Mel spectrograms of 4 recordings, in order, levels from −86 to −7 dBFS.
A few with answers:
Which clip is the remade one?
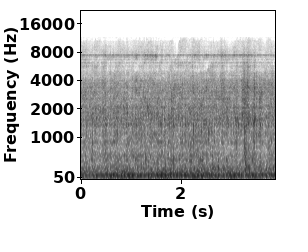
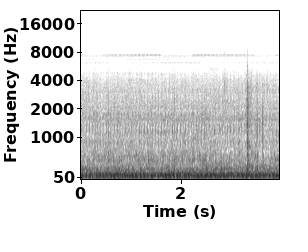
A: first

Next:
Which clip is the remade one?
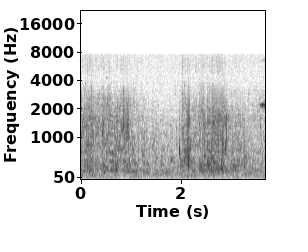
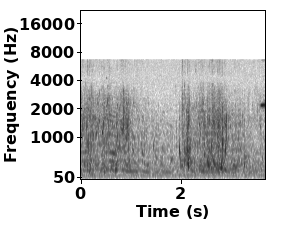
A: first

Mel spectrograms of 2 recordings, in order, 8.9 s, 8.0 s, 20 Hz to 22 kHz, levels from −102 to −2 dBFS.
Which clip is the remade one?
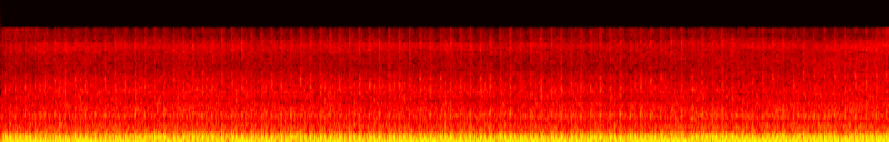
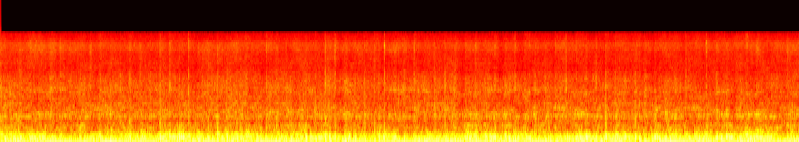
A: second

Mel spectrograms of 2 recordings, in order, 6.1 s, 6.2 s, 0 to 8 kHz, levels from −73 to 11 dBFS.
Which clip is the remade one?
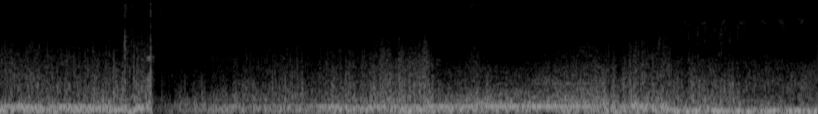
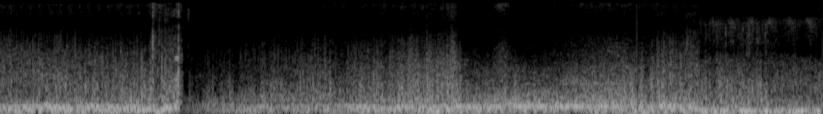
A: second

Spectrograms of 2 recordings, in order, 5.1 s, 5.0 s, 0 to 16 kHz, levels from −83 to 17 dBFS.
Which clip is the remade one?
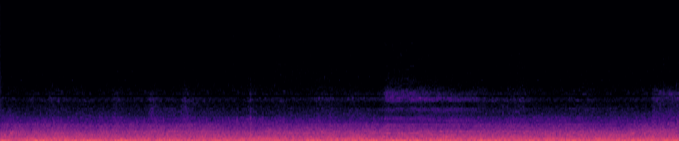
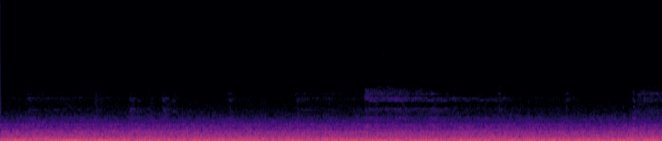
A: first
